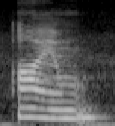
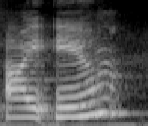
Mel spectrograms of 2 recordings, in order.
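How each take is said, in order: First: It is said as one contracted syllable. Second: It is said as two full words. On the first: "normally you will hear I'm" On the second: "you can say I am"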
